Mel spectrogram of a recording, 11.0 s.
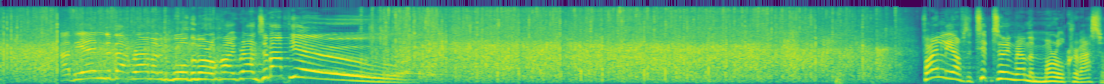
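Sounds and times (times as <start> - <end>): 
audience applause: 0.0 - 2.2, 3.6 - 9.2
speech: 0.6 - 4.3, 9.2 - 11.0.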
